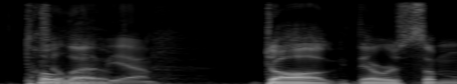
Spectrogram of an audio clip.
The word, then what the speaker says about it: Tolev: Am I pronouncing her last name Tolev. correct? Tolev, yeah.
